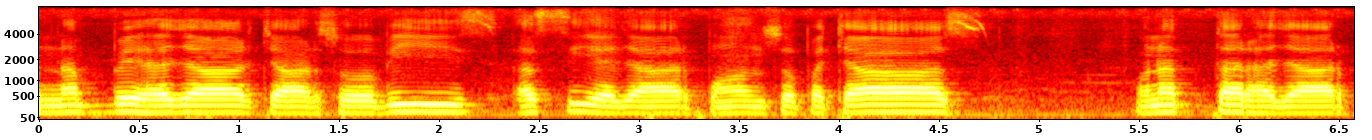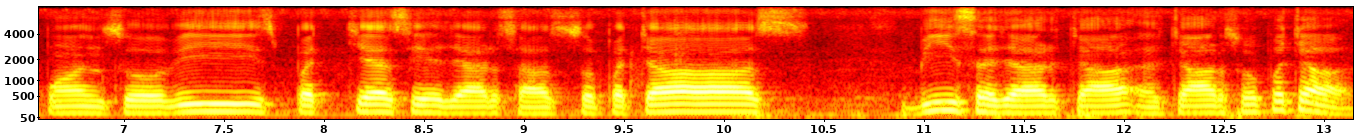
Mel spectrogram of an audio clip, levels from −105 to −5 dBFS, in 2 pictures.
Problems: none marked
